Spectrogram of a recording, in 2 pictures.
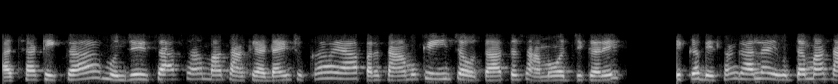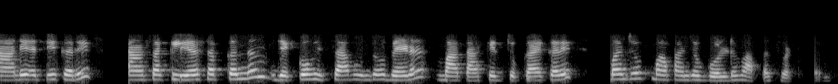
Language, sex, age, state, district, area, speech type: Sindhi, female, 45-60, Gujarat, Surat, urban, conversation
